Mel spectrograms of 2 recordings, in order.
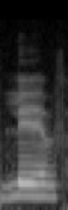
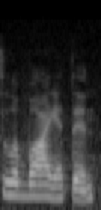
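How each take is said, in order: First: It is said with a Hebrew-style pronunciation. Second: It is said with the usual English pronunciation.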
